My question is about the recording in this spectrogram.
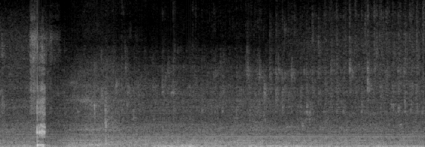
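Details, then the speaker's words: Electric fuel pump pumping fuel out of a nearly empty tank on a Skylark being stripped: smooth continuous low hum with a faint steady whine, no rattle yet. "still pumping away should start to hear it in that tank here in a minute"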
